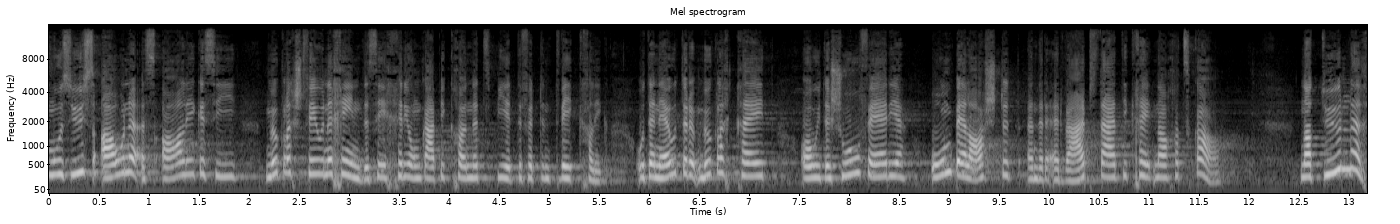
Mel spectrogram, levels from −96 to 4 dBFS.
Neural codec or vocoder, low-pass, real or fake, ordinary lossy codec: none; 14.4 kHz; real; none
